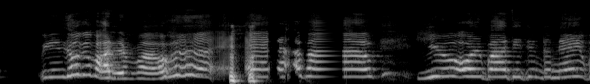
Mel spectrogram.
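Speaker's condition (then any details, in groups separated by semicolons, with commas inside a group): Cerebral palsy; voice affected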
